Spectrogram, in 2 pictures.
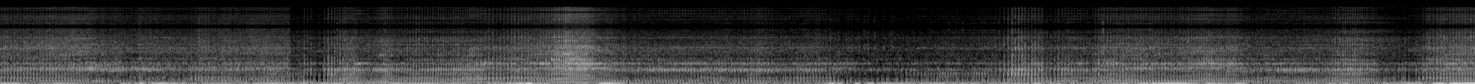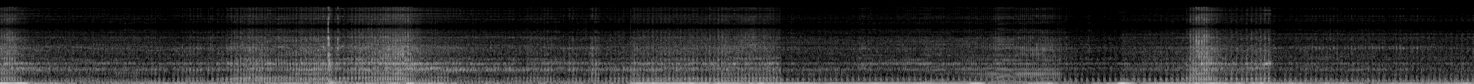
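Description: Dirt bike engine running under changing throttle on a bush trail, its pitch rising and falling as the rider accelerates and backs off, with knocks and rattles as the bike hits bumps and a low wind rumble on the microphone.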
